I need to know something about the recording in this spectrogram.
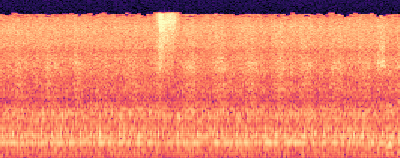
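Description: Shop air compressor running steadily, a constant mechanical hum at one pitch. A brief hiss about one and a half seconds in.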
